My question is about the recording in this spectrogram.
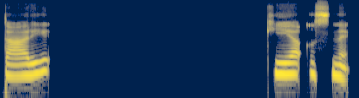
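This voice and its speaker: A woman teaching Quran reading in a slow spoken lesson, patiently drawing out words to show their pronunciation and checking often that the viewer follows. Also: mid-range voice, flat delivery, warm tone, clean tone, no room sound. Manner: asks "theek hai?" often.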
